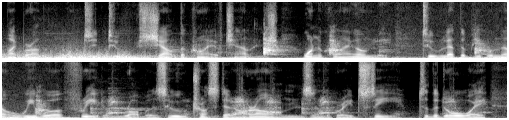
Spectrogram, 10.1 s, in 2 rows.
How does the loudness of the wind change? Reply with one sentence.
The loudness of the wind goes down, then up.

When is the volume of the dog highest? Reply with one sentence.
The loudest moment of the dog is at 3 seconds.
